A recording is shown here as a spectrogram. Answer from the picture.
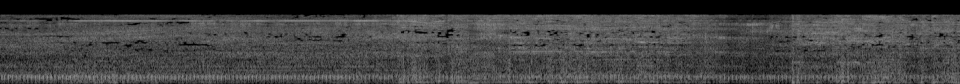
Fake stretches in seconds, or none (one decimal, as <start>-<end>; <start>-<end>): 4.6-5.1; 6.9-7.7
